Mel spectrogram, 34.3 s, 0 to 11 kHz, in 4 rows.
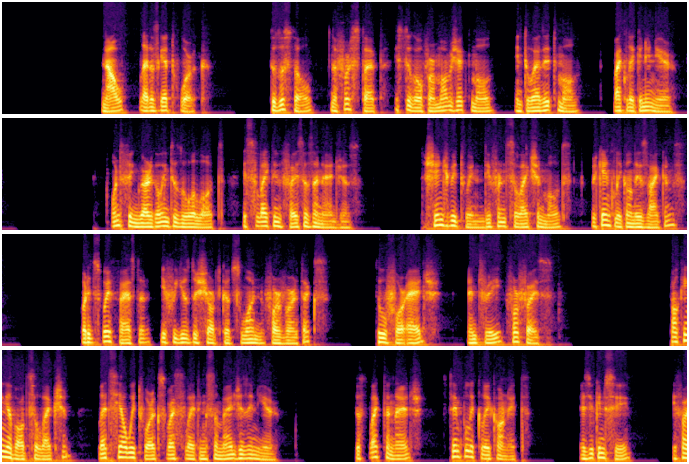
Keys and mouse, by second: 8.5-9.5 drag, 16.7 click, 17.3 click, 18.0 click, 20.3 1, 21.8 2, 23.2 3, 27.6 2, 29.8 middle drag, 30.4 alt+middle click.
